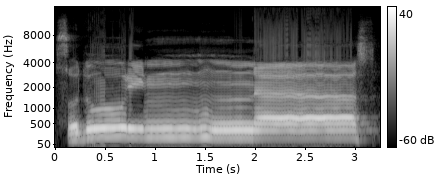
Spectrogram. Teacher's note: صدور الناس، وا مدہ وہ واو جو ساکن ہو اور اس سے پہلے پیش ہو، وا مدہ کو ایک الف کے برابر کھینچ کر پڑھیں گے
